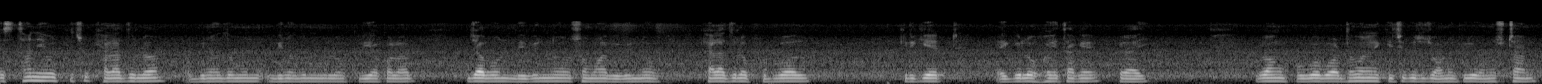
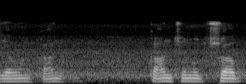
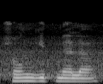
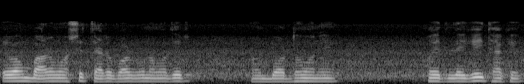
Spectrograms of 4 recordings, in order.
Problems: constant background noise, low volume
